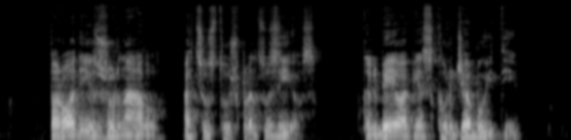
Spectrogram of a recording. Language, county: Lithuanian, Kaunas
